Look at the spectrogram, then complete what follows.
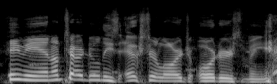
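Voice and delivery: put-on fed-up pizza guy; Neil. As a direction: grumble as an overworked pizza man. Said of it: "real pizza guy that sounded exactly like Neil".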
